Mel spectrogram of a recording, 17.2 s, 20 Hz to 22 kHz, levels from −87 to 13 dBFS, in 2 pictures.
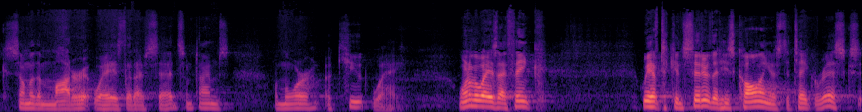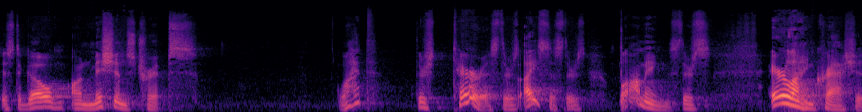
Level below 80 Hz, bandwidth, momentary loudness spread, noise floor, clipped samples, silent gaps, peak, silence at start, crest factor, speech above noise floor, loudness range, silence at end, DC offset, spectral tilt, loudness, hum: -68 dBFS; 16.5 kHz; 20 LU; -69 dBFS; under 0.1%; none; -2 dBFS; 0.05 s; 24 dB; 43 dB; 10 LU; 0 s; under 0.1%; -5.5 dB/octave; -26 LUFS; none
